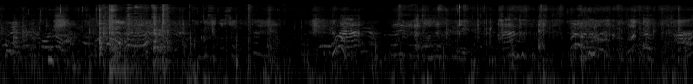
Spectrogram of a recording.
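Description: Faint, scattered calls: distant voices and occasional bleats from young goats and lambs.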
